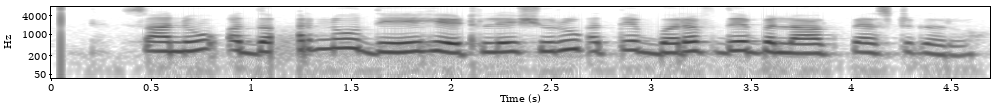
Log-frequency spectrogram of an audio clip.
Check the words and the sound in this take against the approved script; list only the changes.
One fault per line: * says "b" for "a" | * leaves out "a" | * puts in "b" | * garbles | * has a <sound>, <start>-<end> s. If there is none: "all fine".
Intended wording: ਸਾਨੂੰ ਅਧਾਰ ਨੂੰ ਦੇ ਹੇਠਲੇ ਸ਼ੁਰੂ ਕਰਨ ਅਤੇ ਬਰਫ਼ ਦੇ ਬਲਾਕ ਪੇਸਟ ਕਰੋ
* has a dropout, 1.1-1.2 s
* leaves out "ਕਰਨ"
